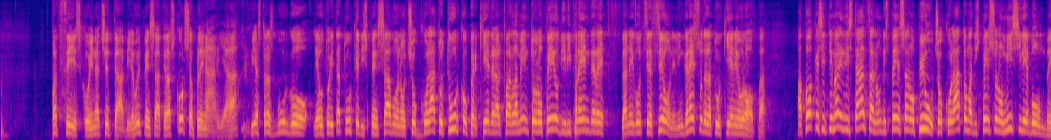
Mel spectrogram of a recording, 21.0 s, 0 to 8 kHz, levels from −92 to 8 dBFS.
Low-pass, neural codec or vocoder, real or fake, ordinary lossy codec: none; codec, 16 kHz, 16 kbps, FreqCodec, smaller model; fake; none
